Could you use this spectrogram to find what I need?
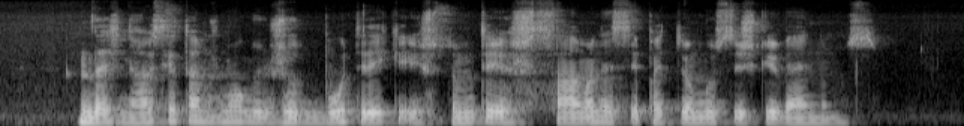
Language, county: Lithuanian, Šiauliai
